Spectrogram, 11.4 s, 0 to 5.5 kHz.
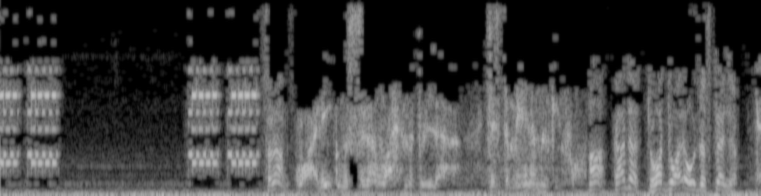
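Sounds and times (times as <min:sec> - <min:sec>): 
telephone ringing in a double-burst pattern: 0:00.0 - 0:01.0, 0:02.8 - 0:04.0
low rumble of room noise: 0:00.0 - 0:11.4
speech: 0:04.0 - 0:11.4.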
